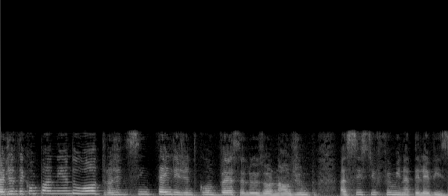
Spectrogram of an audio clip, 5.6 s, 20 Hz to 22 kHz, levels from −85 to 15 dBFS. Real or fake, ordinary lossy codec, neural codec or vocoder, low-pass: fake; none; codec, 16 kHz, 0.4 kbps, LongCat-Audio-Codec; 7.2 kHz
